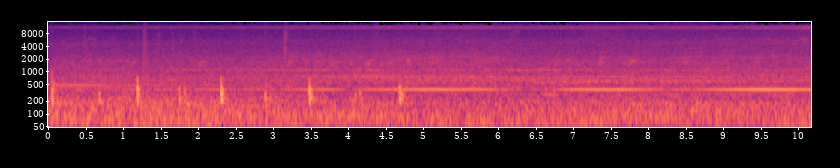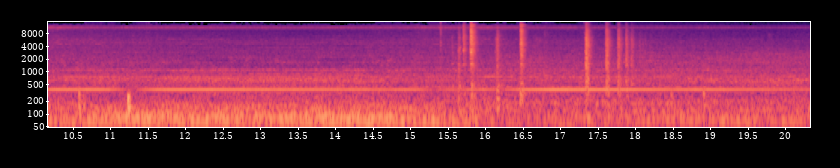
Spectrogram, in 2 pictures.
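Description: Steady hum of a parked airliner's cabin air and power systems over a low rumble that swells midway. A few sharp clicks sound in the first few seconds and again in a quick cluster near the end.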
